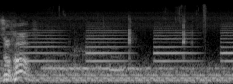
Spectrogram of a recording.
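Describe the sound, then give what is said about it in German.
An alarm sounds aboard a vessel that has been caught and is being towed, a steady multi-toned electronic blare held without pause, with a brief burst of voice at the start. “Geben Sie Alarm. Alarm!”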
